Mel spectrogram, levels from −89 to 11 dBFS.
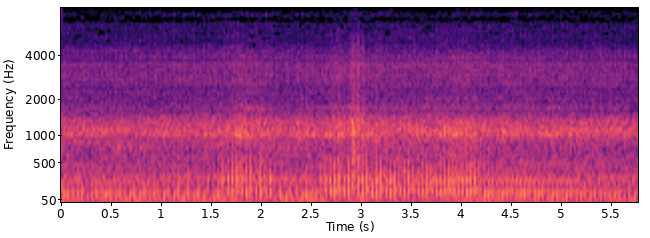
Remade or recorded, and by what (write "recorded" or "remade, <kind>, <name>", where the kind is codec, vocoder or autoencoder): recorded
